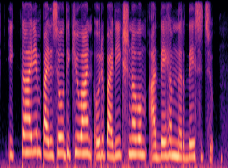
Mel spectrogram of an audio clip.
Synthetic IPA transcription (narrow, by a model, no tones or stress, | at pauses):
ikːaːɾjɐmpɐɾiɕo̞ːd̪ʱikʲːuʋaːno̞ɾupɐɾiːkʂɐɳɐʋumɐ̰d̪ːe̞ːɦɐmnird̪e̞ːɕit͡ɕːu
